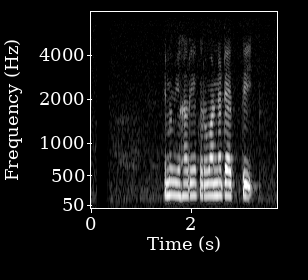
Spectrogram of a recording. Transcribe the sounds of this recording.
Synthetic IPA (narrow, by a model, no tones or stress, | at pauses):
eməʋiɦaɾejəkəɾəʋanːæʈəæt̪ːe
